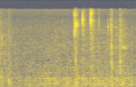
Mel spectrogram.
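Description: Near-silent room with a quick run of faint clicks a little past halfway through.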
